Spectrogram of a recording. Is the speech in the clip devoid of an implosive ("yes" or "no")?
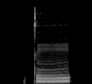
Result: yes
